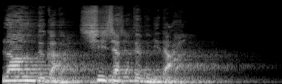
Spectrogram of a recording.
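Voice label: announcer female tournaments round start; ko kr; clashvo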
